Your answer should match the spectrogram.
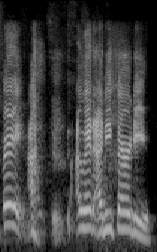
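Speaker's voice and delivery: high, laughing wait wait; retelling her own flustered laughing stall; laughing panic. Retold or imitated. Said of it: "I was like".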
